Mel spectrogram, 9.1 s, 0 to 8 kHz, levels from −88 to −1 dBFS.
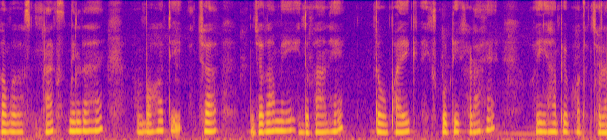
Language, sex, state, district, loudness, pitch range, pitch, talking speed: Hindi, female, Goa, North and South Goa, -18 LUFS, 180-200 Hz, 185 Hz, 145 wpm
